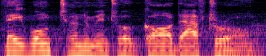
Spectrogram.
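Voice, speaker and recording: A man's voice: medium pitch, expressive, fast talker, mellow, close to an everyday voice. A man playing a grim, resolute warrior hero in a video game, terse and stern in his delivery. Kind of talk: video game cutscene voice acting. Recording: long reverb with music behind. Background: game music.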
